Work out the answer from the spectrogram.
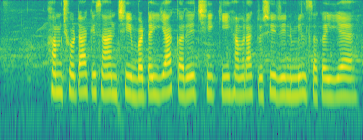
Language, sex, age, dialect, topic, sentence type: Maithili, female, 18-24, Bajjika, agriculture, question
